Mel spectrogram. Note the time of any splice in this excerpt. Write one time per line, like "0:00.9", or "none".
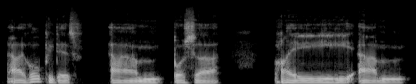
none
